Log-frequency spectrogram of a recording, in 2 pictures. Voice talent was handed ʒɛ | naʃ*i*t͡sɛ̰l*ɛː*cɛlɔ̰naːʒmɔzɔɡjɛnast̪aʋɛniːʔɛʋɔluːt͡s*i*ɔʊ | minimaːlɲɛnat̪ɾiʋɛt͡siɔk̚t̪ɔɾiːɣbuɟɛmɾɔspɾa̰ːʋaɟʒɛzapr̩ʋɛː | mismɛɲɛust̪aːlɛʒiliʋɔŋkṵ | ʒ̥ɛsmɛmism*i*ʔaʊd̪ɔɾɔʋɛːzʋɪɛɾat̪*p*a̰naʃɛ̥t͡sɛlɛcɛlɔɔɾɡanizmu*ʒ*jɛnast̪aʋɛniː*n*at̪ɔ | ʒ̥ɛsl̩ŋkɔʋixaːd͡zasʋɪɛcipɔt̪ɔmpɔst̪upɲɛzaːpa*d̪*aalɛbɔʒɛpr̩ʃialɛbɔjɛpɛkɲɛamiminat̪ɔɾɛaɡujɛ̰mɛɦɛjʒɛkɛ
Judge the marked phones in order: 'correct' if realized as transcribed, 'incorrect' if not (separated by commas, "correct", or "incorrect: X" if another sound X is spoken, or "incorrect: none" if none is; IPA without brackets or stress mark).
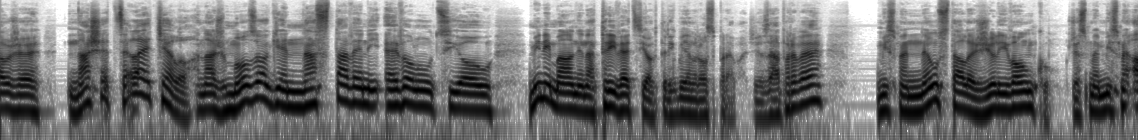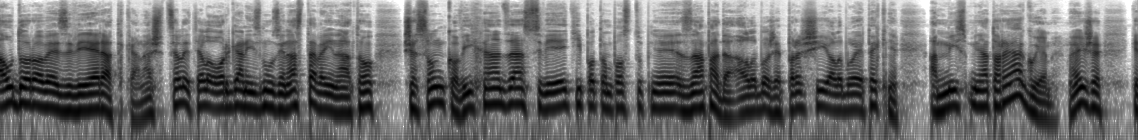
incorrect: ɛ, correct, correct, incorrect: ɛ, incorrect: k, incorrect: z, correct, correct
